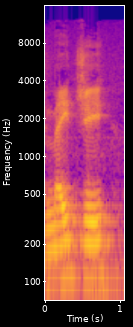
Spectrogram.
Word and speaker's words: Meiji: That's how you say it, Meiji Restoration.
